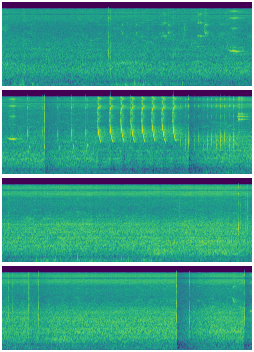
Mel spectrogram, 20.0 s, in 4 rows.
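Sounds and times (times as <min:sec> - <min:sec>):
songbird singing: 0:00.0 - 0:12.7, 0:17.5 - 0:20.0
background hiss: 0:00.0 - 0:20.0.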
